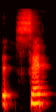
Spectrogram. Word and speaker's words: cet: you use uh set set there is no difference in the pronunciation of this set then the set both are same okay now some uh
